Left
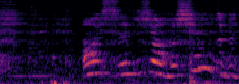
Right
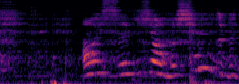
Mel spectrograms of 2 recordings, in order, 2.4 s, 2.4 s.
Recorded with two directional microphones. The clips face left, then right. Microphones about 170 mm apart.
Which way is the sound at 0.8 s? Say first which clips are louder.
Even; 20° left (ahead or behind).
